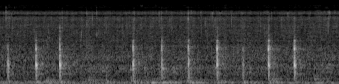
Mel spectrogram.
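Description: Seasoned ground beef frying in a pan, stirred with a utensil that gives sharp, evenly spaced scrapes and taps over a steady close sizzle, with no one talking.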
